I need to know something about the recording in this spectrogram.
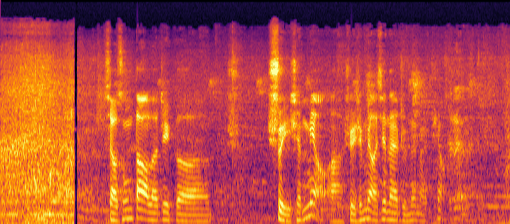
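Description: A middle-aged man talks close to the microphone with animation.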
